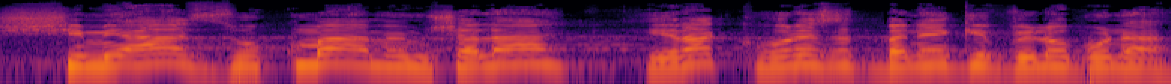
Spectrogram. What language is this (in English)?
Hebrew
